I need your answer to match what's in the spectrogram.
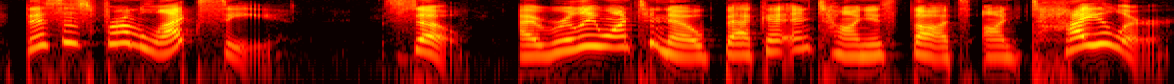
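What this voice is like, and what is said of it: Imitates another person's voice. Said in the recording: “my best Mark impression.”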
